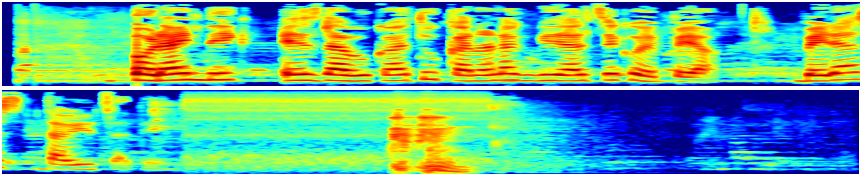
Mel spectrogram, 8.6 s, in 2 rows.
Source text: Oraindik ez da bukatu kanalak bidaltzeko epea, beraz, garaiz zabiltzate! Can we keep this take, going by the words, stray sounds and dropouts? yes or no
no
